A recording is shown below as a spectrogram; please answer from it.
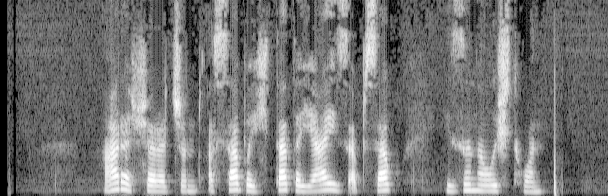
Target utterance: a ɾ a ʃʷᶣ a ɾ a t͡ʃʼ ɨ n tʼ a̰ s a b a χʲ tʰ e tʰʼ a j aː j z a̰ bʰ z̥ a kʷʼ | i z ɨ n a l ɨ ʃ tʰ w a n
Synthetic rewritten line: a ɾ a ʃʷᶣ a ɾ a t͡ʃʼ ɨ n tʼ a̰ s a b a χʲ tʰ a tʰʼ a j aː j z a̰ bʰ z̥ a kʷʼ | i z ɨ n a l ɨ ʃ tʰ w a n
